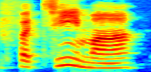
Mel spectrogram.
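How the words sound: The name is said with an American pronunciation. "In America, they pronounce my name Fatima"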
